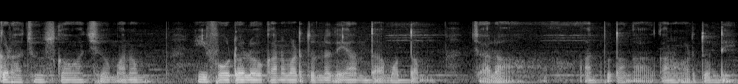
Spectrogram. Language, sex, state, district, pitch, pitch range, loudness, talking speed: Telugu, male, Andhra Pradesh, Visakhapatnam, 105 Hz, 100-105 Hz, -20 LUFS, 95 wpm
